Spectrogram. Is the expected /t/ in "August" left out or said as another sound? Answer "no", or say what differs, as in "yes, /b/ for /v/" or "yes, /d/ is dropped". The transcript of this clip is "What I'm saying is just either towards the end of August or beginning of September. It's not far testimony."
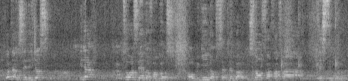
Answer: yes, /t/ is dropped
